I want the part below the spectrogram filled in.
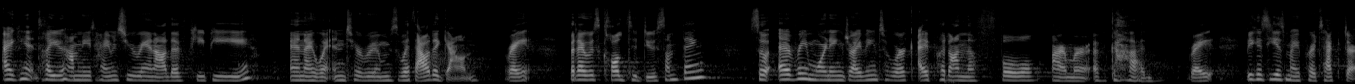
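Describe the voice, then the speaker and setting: Her tone bright and sharp, a woman speaks at a medium pitch. Her pace is fairly quick. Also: ordinary pitch variation. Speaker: nurse. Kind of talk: public testimony.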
